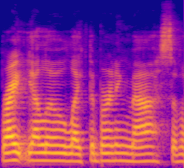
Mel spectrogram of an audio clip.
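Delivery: ordinary delivery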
